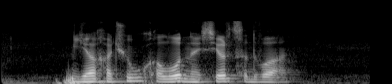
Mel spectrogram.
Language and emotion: Russian, neutral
